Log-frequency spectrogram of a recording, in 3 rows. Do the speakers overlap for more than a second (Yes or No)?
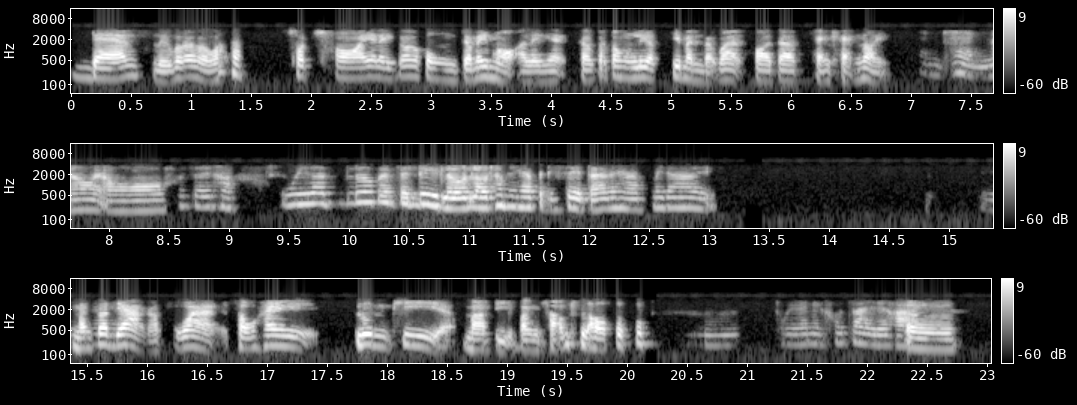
No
